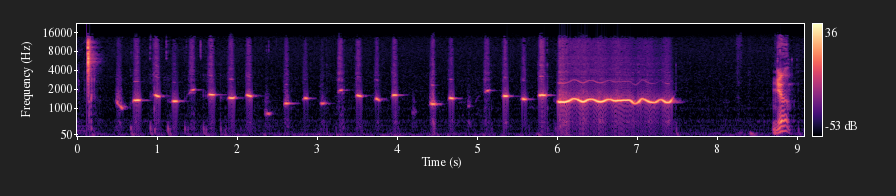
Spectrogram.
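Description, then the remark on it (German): A person whistles a bright, quick melody of short staccato notes, imitating a flute, then holds a long wavering note before stopping; a brief breathy noise follows at the end. “Und auf einmal fängt er aber an, holt er seine Flöte raus und fängt an zu flöten.”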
